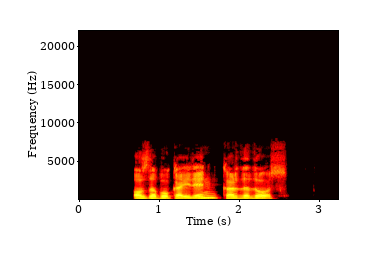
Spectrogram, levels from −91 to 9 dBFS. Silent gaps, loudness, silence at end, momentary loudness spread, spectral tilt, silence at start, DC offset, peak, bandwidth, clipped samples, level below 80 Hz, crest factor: none; -18 LUFS; 0.65 s; 4 LU; -7 dB/octave; 0.7 s; under 0.1%; -2 dBFS; 7.4 kHz; under 0.1%; -64 dBFS; 18 dB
